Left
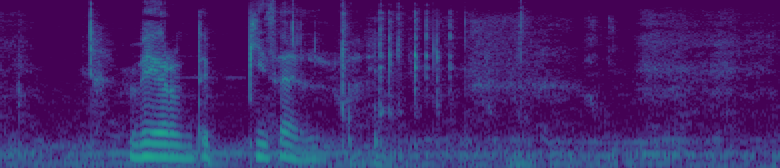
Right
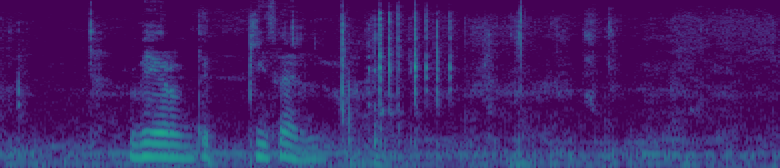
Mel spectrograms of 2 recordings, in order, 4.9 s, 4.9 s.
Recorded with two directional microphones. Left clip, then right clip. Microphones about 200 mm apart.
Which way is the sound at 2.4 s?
25° right (ahead or behind).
